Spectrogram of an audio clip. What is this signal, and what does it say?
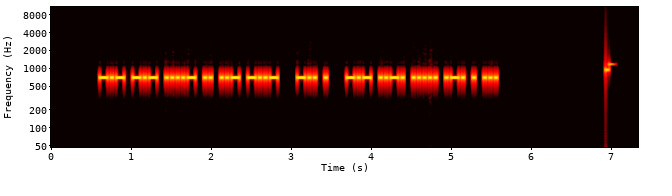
Morse code, heard as a keyed tone, about 36 wpm, 700 Hz. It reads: KK4IUX DE KF5RES
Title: USA Callsign DE Callsign 35wpm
